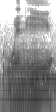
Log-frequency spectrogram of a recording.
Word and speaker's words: veni: The plural uses the ending te, and that's going to render the winni or winnite. So that's going to be spelled as such, V-E-N-I. Remember, V's are pronounced as W's in Latin. And in the plural, it's going to be V-E-N-I-T-E, meaning come, with an exclamation mark, either referring or directly addressing a singular person or a plural amount of people.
